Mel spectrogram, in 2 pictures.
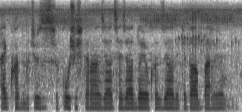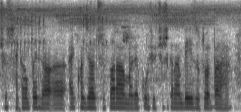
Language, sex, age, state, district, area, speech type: Kashmiri, male, 18-30, Jammu and Kashmir, Budgam, rural, spontaneous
